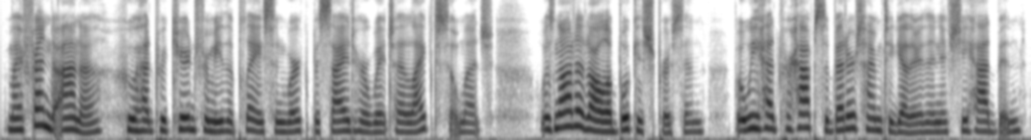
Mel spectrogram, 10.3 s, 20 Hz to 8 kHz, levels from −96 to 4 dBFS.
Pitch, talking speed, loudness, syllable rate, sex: 230 Hz, 225 wpm, -18 LUFS, 5.7 syllables/s, female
